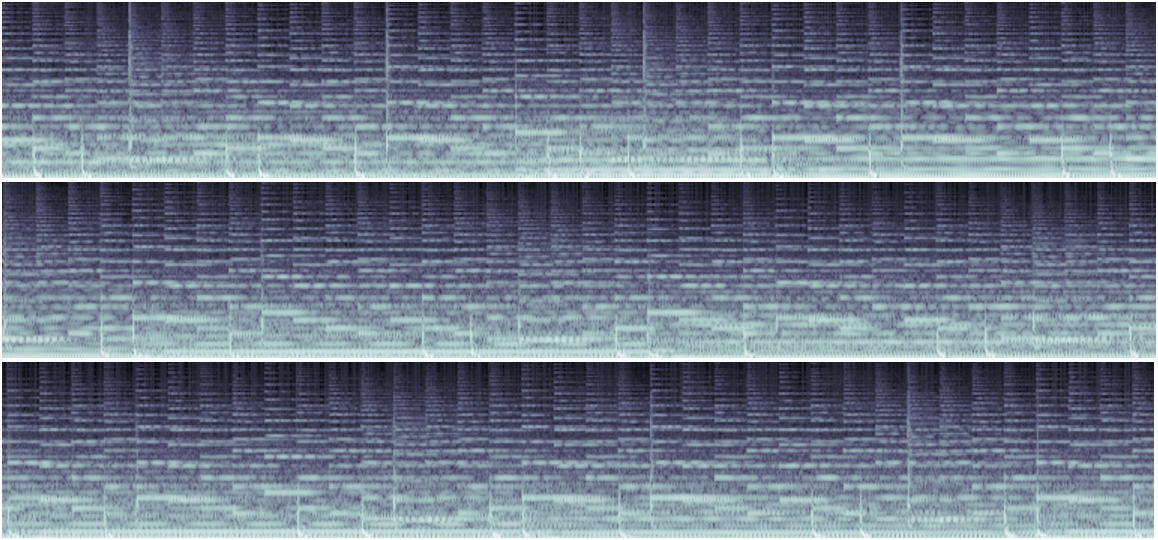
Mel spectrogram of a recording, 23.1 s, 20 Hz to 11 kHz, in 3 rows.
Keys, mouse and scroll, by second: 2.1 click, 4.5-11.4 drag, 15.0 click, 15.4 ctrl+j, 20.4 click.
